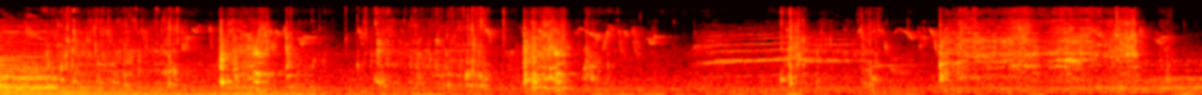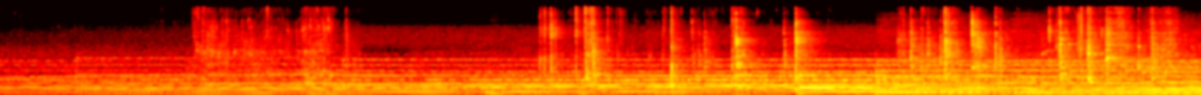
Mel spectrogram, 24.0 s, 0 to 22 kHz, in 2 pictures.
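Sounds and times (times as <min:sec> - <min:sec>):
background music: 0:00.0 - 0:01.6, 0:10.5 - 0:24.0
liquid pouring and splashing: 0:00.6 - 0:06.0, 0:13.9 - 0:15.6.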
